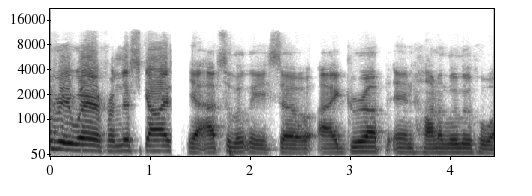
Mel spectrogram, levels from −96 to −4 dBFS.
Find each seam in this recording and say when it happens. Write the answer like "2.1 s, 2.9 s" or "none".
1.2 s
